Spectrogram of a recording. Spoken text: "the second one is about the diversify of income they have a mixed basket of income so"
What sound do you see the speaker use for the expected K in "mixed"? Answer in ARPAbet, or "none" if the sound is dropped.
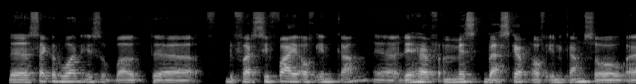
none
